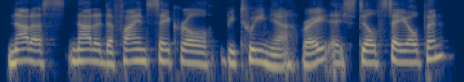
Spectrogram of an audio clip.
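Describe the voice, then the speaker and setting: Female host with a cold; rambling, restarts mid-sentence, fairly low voice, dry. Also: steady tone, measured pace, dry recording. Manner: rambling, self-correcting. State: has a cold. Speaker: podcast host. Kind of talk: casual interview chat.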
